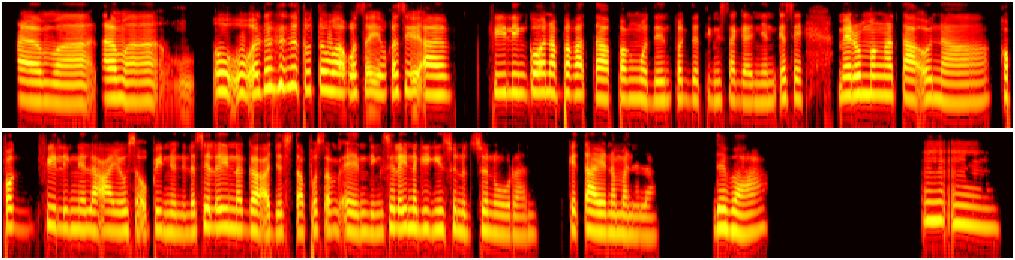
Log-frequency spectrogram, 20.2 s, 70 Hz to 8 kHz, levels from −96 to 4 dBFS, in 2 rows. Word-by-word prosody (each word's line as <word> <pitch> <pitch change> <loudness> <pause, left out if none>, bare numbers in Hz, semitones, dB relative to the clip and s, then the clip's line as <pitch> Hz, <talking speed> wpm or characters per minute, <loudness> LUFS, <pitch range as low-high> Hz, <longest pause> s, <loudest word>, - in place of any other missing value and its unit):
Tama, 190 -3 +2
tama, 220 -2 +4 0.8
oo. 280 -2 +2
Alam 315 +5 +3
mo - - +3
na 350 - +3
natutuwa 295 -3 +3
ako 255 - +1
sayo, 135 - 0
ah, - - -17
kasi 275 +1 -1 0.8
feeling 270 -1 -1
ko 275 0 +6
napakatapang 245 -5 +3
mo 215 -1 -3
din 205 +1 -6
pagdating 205 -1 -7
sa 205 0 -5
ganyan 190 0 -6
kasi 215 +1 -3 0.4
merong 245 +1 +6
mga 250 -1 +3
tao 215 -1 +3
na 215 -3 -3 0.5
kapag 230 -1 +1 0.2
feeling 220 -3 -4
nila 205 -1 -1
ayaw 200 -1 0
sa 200 - -5
opinyon 190 -2 -4
nila, 185 +1 -4
sila 225 +1 +1
yung 225 -1 0
nag-aadjust 195 -3 0
tapos 190 +1 -4
ang 200 - -5
ending 190 -1 -4
sila 215 +2 +1
yung 225 - -1
nagiging 210 -1 -2
sunod-sunuran 180 -3 -6 0.3
kahit 210 -3 -3
ayaw 190 -2 +4
naman 180 -1 -4
nila, 170 -1 -10 0.6
di 220 0 +2
ba? 195 +2 -2 1.5
Mm. 255 -6 -5
210 Hz, 140 wpm, -23 LUFS, 195-240 Hz, 1.5 s, ko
